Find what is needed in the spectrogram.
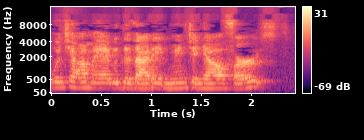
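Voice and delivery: ordinary talk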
